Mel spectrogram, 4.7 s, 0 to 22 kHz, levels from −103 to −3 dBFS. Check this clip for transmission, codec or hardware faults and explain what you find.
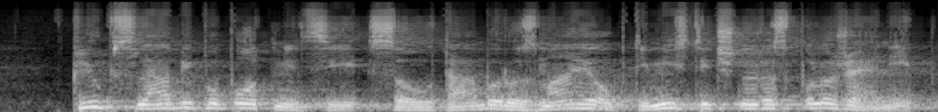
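One codec fault runs through the whole clip. Throughout the speech, the likely cause is Opus compression in its music (CELT) mode at a low bitrate, which fits roughly 16 kbps. Short of bits, the encoder keeps each band's energy but fills the detail with folded or noise-like content. Bandwidth stays full, up to about 20.2 kHz, yet voiced tones sound plainly rough, grainy and noisy rather than swirling.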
